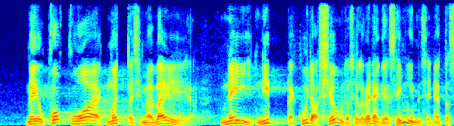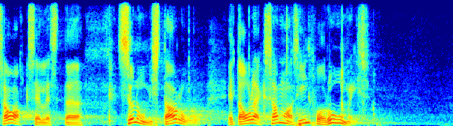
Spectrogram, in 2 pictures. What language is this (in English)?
Estonian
